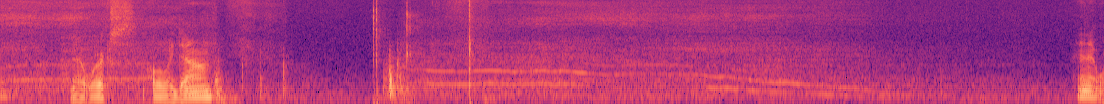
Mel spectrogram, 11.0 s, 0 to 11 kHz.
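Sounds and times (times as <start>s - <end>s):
window motor whine: 0.0s - 2.9s, 3.8s - 10.7s
power window switch clicking: 3.7s - 8.7s.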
